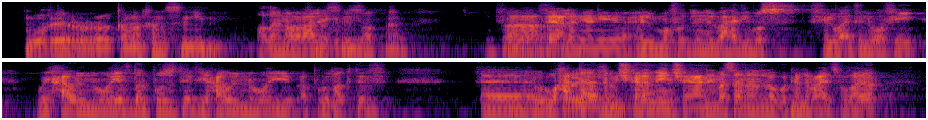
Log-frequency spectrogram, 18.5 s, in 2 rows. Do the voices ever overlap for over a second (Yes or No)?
Yes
